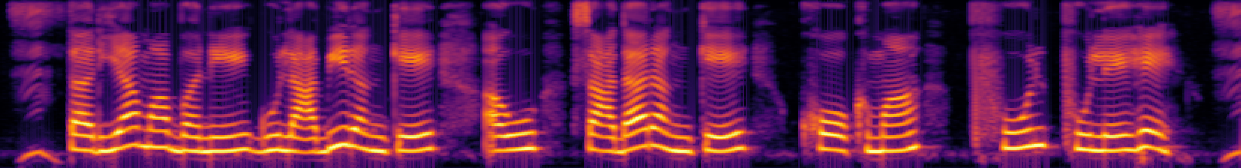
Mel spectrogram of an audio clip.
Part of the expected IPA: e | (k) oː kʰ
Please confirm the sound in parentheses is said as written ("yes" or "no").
no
